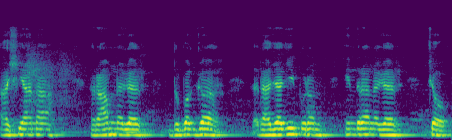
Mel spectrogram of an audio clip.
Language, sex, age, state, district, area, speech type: Sindhi, male, 60+, Uttar Pradesh, Lucknow, urban, spontaneous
